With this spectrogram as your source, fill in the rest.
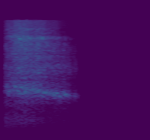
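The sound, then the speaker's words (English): A single slow exhale during a breathing exercise: a soft, airy whoosh of breath that holds steady for under a second, then stops abruptly into near silence. “directing your energy with your breath into that specific space, and then breathe out.”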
